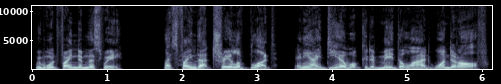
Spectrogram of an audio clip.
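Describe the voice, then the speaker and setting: A man playing a wise, witty older companion in a video game, with a Scottish accent and a wry, avuncular, expressive manner. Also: mid-range voice, normal speed, no room sound, studio quality, lightly acted. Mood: alert, urging. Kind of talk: video game character dialogue.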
